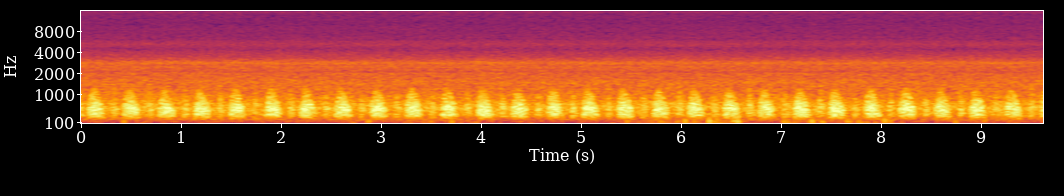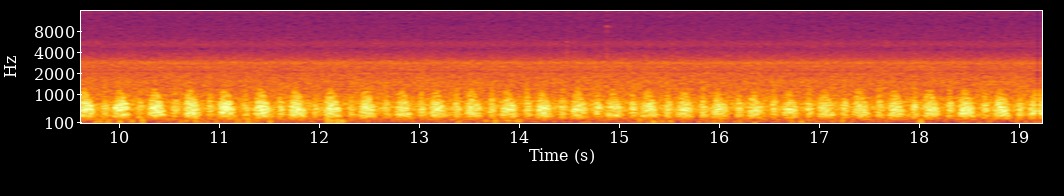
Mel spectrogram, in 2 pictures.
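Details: Fetal heartbeat on a home Doppler at 9 weeks 2 days of pregnancy: fast, regular whooshing pulses at about 170 beats per minute. The heartbeat was first found at 8 weeks 7 days.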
